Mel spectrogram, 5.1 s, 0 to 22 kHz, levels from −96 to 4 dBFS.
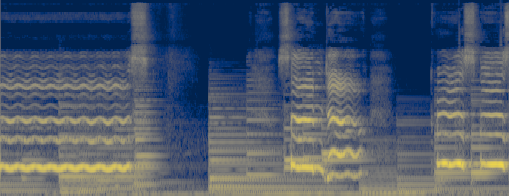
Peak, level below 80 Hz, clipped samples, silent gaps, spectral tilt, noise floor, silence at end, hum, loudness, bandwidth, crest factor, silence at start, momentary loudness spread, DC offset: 0 dBFS; -38 dBFS; under 0.1%; none; -4 dB/octave; -42 dBFS; 0 s; none; -14 LUFS; 19.5 kHz; 14 dB; 0 s; 20 LU; under 0.1%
